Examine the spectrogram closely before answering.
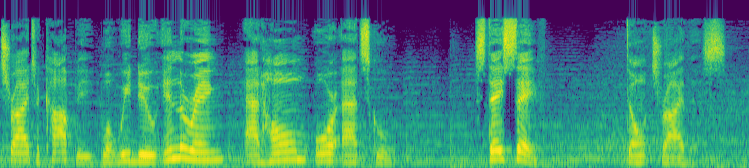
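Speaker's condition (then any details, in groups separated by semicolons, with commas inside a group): No condition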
